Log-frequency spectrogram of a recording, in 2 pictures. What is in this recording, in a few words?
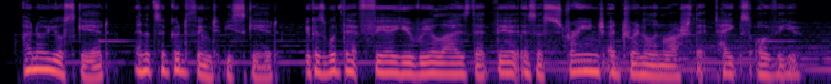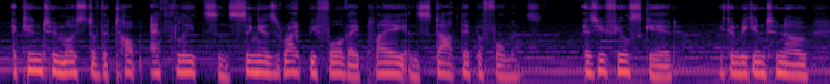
Meditation, en-AU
